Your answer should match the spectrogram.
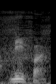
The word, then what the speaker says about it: Nephi: 10:18 this is out of the book of Nephi I'm sorry I got that wrong that's all uh Nephi let me pronounce that first Nephi 10:18 says for he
